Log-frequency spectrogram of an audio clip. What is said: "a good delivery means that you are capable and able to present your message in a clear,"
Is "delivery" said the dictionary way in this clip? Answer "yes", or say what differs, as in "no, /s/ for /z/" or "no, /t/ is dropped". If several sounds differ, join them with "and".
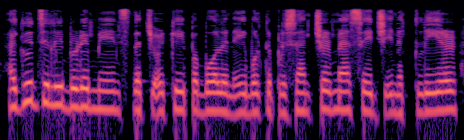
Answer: no, /b/ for /v/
